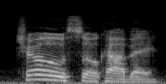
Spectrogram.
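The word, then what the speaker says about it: Chōsokabe: Chokosabe? Chosoho? Chosokabe.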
